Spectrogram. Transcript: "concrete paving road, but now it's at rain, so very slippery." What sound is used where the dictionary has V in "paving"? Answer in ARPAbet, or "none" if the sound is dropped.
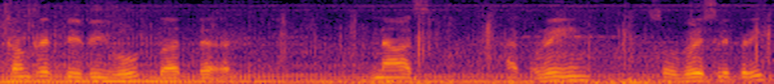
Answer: B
